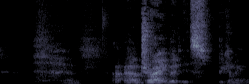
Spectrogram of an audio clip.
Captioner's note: sighs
